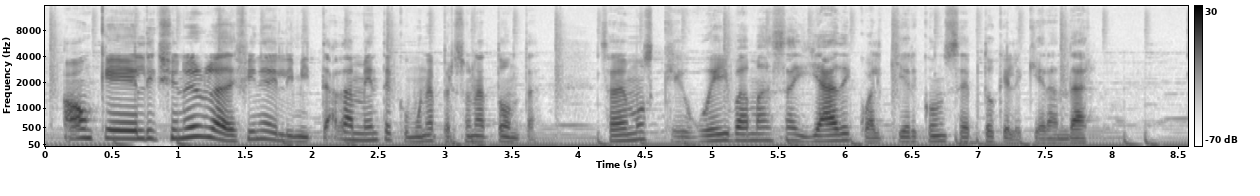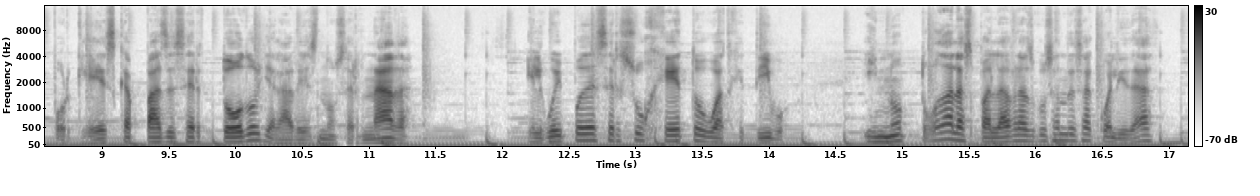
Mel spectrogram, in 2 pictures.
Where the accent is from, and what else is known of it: Mexico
